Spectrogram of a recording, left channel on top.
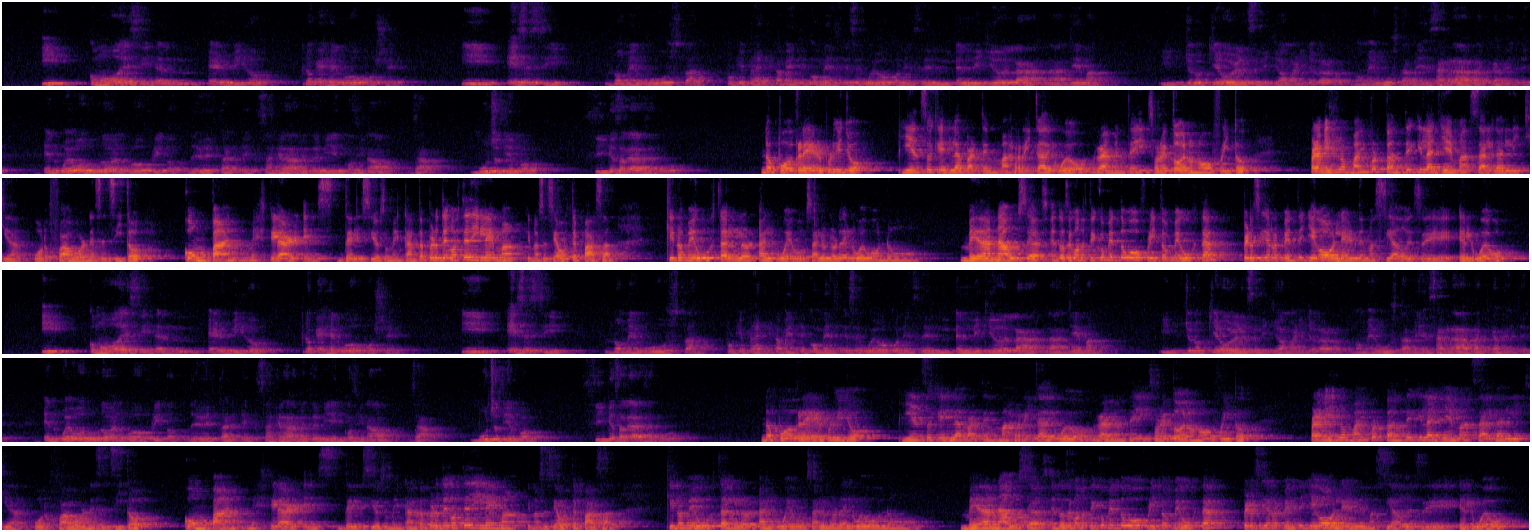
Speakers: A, on the right; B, on the left.
A: Y como vos decís, el hervido, creo que es el huevo poché. Y ese sí, no me gusta, porque prácticamente comes ese huevo con ese, el, el líquido de la, la yema. Y yo no quiero ver ese líquido amarillo, la verdad. No me gusta, me desagrada prácticamente. En huevo duro, en huevo frito, debe estar exageradamente bien cocinado. O sea, mucho tiempo sin que salga ese jugo.
B: No puedo creer porque yo pienso que es la parte más rica del huevo, realmente, y sobre todo en un huevo frito. Para mí es lo más importante que la yema salga líquida. Por favor, necesito con pan mezclar, es delicioso, me encanta. Pero tengo este dilema, que no sé si a vos te pasa que no me gusta el olor al huevo, o sea, el olor del huevo no me da náuseas. Entonces, cuando estoy comiendo huevo frito me gusta, pero si de repente llego a oler demasiado ese el huevo,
